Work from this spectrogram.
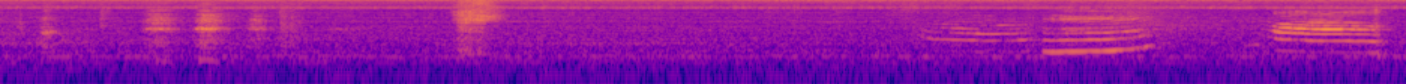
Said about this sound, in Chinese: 我们家的猫在叫。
